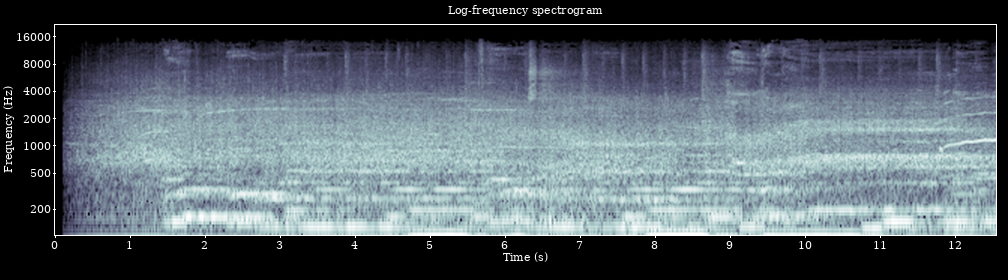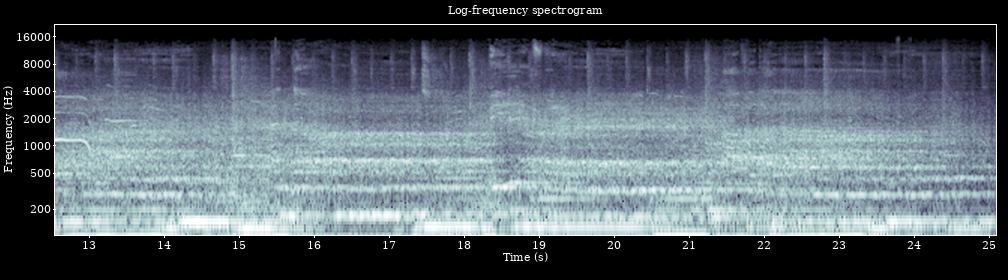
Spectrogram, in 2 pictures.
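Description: Football fans singing together in a stadium, a huge crowd chanting a stepping, repetitive melody in unison. The sound is loud and continuous throughout, with crowd roar underneath.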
